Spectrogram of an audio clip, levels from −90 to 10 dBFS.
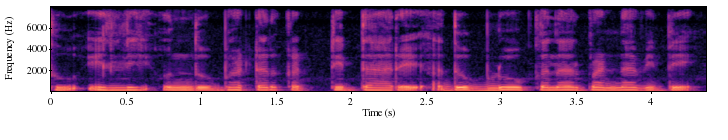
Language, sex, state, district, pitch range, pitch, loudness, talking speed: Kannada, female, Karnataka, Bidar, 210-225 Hz, 225 Hz, -16 LUFS, 125 wpm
